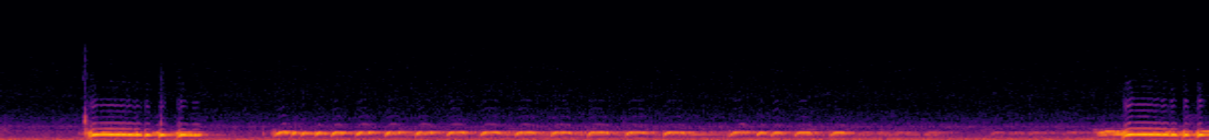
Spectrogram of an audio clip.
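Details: Local zebra dove bred from a champion decoy bird. Two loud stuttering coo phrases frame a long run of softer, evenly repeated rolling notes, roughly four per second, from another dove.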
